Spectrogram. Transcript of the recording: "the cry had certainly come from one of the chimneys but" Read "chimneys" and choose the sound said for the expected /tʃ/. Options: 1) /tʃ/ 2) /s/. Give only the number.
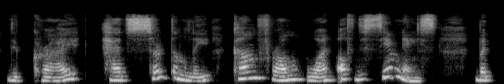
2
